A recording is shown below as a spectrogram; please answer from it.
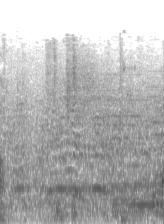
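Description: Basketball arena game sound: crowd noise and on-court sounds at a moderate level, with faint held tones of music or voices in the background.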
